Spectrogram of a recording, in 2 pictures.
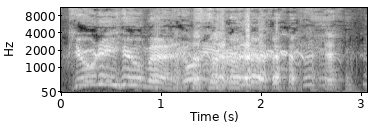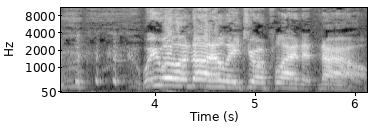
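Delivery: slow, very loud, high laughing alien roar; booming arrogant alien overlord. Acted. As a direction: bellow it like a conquering alien warlord, cracking up.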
